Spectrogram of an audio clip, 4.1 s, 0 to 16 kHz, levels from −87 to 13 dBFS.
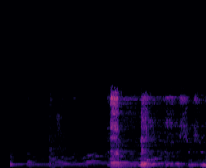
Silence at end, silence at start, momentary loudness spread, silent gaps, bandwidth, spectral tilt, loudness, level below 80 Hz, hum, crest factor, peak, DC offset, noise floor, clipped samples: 0 s; 0.2 s; 27 LU; none; 7.6 kHz; -1 dB/octave; -44 LUFS; under -90 dBFS; none; 24 dB; -26 dBFS; under 0.1%; -69 dBFS; under 0.1%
